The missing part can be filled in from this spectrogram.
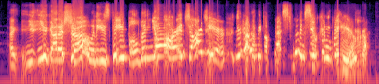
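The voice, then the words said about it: A funny put-on character voice. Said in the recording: “doing this funny voice, quoting this really obscure TikTok ... do the funny voice ... a bit of the funny voice”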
